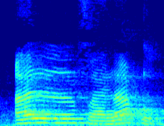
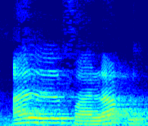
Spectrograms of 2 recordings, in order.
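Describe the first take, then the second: The two takes are said the same way.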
